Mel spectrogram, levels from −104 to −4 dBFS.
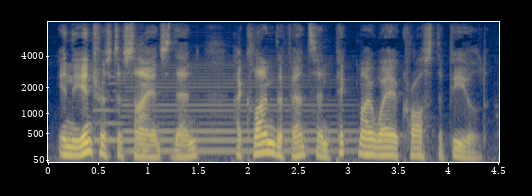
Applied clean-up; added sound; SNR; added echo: none; Wind instrument, woodwind instrument; 15 dB; none.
